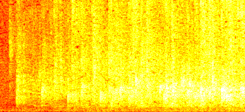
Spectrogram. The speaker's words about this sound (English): Ladies, if you like that, clap, please.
